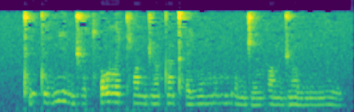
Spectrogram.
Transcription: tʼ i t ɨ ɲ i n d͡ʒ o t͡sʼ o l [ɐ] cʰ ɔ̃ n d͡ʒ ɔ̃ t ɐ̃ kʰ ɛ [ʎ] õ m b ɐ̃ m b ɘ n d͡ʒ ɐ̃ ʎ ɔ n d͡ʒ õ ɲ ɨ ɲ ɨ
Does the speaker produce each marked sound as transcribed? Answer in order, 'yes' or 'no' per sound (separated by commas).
yes, yes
